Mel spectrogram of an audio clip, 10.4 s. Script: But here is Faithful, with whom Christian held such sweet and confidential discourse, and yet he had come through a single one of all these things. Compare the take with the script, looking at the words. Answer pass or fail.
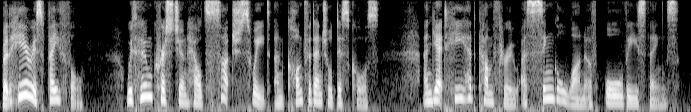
pass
